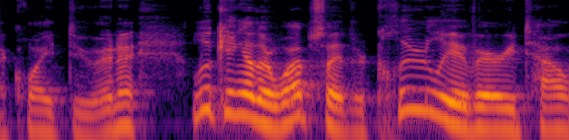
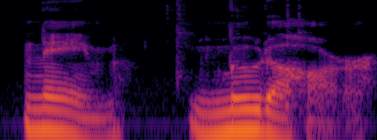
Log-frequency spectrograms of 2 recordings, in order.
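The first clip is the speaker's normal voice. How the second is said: slow, soft, word by word; slow dictating; 4 semitones lower, 9 dB quieter, much slower than usual. Real, not acted. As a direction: say it as you type it in. Types and says entries slowly.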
